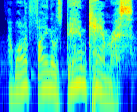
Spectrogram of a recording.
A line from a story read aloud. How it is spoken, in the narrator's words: she yelled at me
